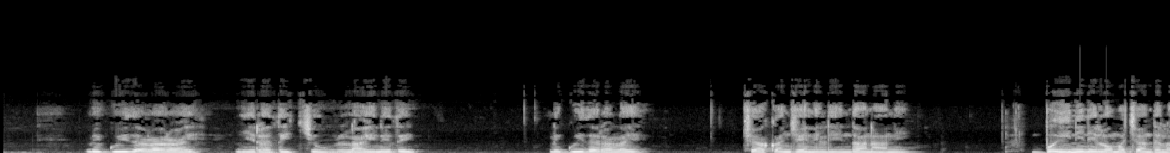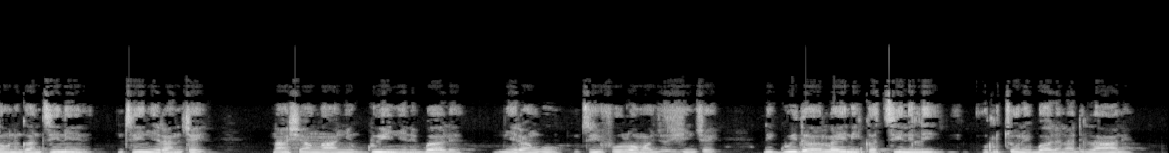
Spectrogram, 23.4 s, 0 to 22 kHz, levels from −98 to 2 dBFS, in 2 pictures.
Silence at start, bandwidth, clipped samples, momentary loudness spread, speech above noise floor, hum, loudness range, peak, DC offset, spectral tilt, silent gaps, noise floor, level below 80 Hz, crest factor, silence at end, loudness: 0.85 s; 9.2 kHz; under 0.1%; 13 LU; 60 dB; none; 4 LU; 0 dBFS; under 0.1%; -5 dB/octave; none; -74 dBFS; -52 dBFS; 14 dB; 0.4 s; -14 LUFS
